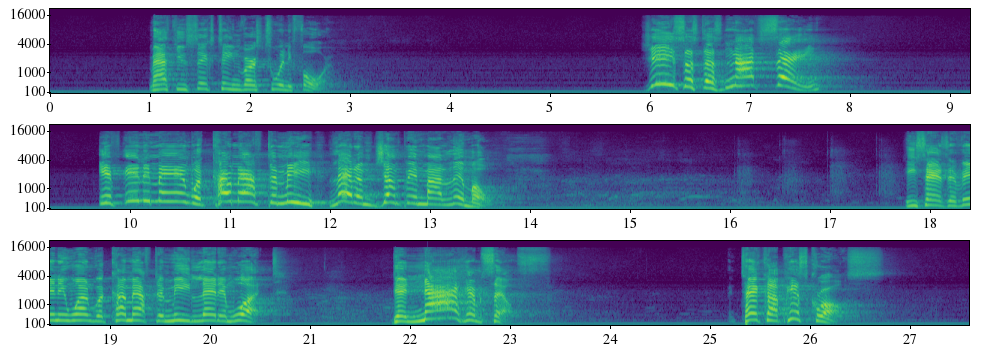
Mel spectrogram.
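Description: A middle-aged man preaches with animation into a microphone, in bursts with pauses between.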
